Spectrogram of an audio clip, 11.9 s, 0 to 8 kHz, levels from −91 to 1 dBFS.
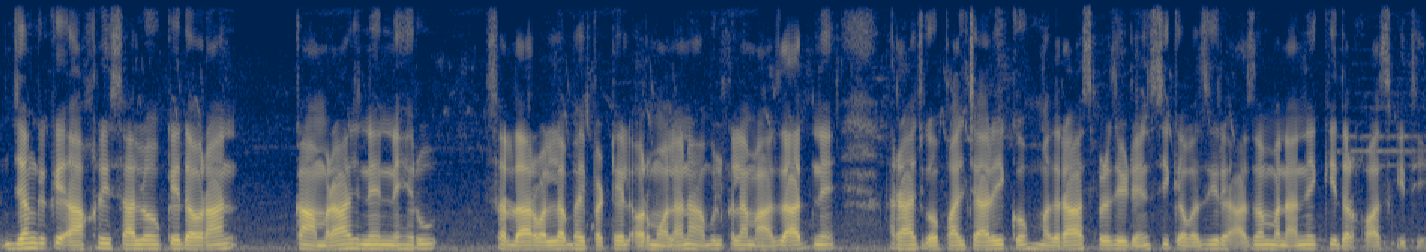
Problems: constant background noise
